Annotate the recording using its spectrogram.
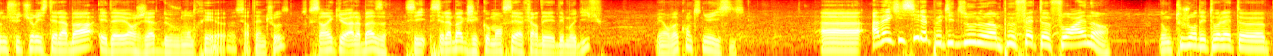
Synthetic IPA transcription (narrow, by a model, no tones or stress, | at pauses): onfyt̪yʁist̪ɛlabaʔed̪ajœʁʒeat̪̚d̪əvumɔ̃t̪χḛø̰sɛ̰ʁt̪ɛnʃozpaskə̥sɛvʁɛkəalabazsɛsɛlabakəʒekɔmɑ̃seafɛʁd̪ed̪emɔd̪if | mɛɔ̃vakɔ̃t̪inɥeisi | øavɛkisilapət̪̬it̪zonɛ̃pøfɛt̪øfɔʁɛn | d̪ɔ̃k̚t̪uʒuʁd̪et̪walɛt̪ø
